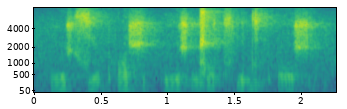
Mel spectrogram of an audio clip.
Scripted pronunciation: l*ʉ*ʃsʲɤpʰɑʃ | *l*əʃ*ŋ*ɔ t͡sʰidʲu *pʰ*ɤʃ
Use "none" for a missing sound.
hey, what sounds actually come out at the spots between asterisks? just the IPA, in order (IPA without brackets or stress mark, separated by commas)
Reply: ʉ, lʲ, ŋ͡ǁ, pʰ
